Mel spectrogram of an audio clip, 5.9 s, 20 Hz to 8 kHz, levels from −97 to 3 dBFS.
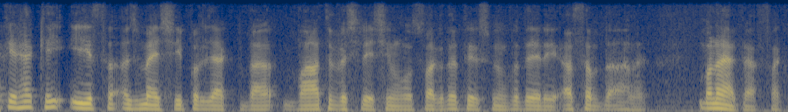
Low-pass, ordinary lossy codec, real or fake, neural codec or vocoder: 7.2 kHz; Opus, 24 kbps; fake; codec, 16 kHz in and 24 kHz out, 0.8 kbps, FocalCodec, streaming, 65536 codes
